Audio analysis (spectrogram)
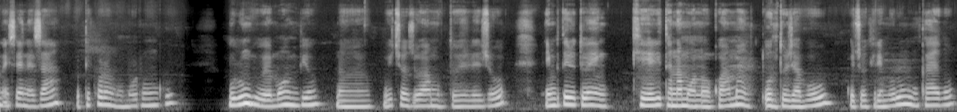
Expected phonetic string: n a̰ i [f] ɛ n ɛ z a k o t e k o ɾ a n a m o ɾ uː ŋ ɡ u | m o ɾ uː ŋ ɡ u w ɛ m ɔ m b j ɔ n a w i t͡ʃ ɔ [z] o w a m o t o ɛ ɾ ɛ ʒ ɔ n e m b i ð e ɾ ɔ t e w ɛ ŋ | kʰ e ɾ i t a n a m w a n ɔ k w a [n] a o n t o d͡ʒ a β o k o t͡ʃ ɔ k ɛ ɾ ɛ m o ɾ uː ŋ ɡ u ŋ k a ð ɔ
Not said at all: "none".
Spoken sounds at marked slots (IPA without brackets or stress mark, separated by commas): s, z, m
